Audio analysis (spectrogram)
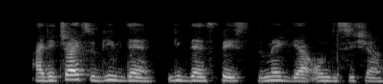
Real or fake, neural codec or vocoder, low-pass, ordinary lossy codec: fake; vocoder, 44.1 kHz, 128 mel bands, Pupu-Vocoder; 7.2 kHz; MP3, 48 kbps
